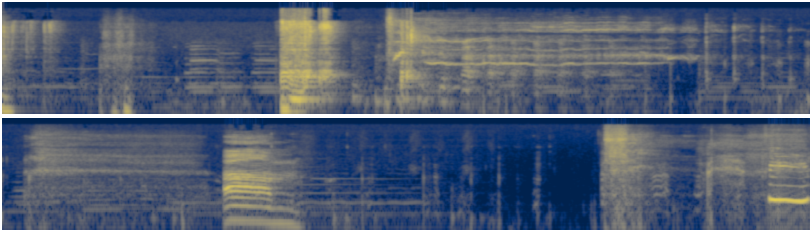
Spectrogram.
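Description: A string of farts into a toilet bowl, from a recording found on YouTube, some short and sputtering, others long, buzzy and wavering in pitch, coming in loud separate bursts with quiet gaps between them.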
